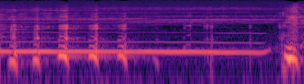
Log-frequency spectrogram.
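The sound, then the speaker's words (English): A person gives a long, steady imitation of a werewolf howl lasting over a second, while rhythmic laughter pulses underneath, ending in a short loud burst of laughter. “If you're going to just start howling at your athlete.”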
